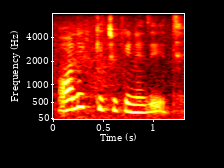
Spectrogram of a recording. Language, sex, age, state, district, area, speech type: Bengali, female, 18-30, West Bengal, Birbhum, urban, spontaneous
